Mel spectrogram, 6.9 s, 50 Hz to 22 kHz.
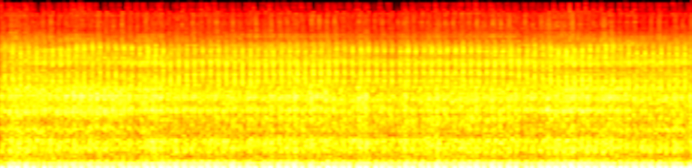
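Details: Aprilia Shiver 750, 2008, at idle: busy metallic rattle riding on every firing pulse from the top end; cause not yet pinned down.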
